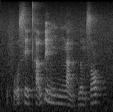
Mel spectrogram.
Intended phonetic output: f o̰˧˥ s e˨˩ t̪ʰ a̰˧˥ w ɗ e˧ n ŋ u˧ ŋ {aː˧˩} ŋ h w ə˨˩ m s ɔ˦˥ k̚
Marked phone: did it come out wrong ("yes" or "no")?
yes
